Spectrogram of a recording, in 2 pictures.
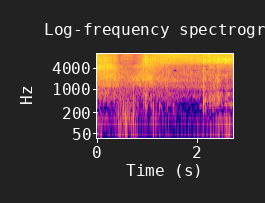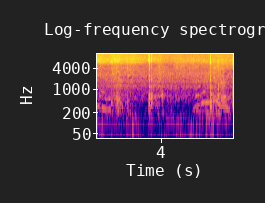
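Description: Duck meat and potatoes sizzling in a metal wok while being stirred with a metal spatula: a steady frying hiss, with the spatula scraping and clinking against the pan about five times.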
